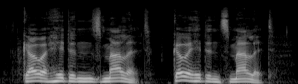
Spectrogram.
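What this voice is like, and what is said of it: Put-on South African accent. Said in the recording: “you're saying go ahead and smell it in a South African accent”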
